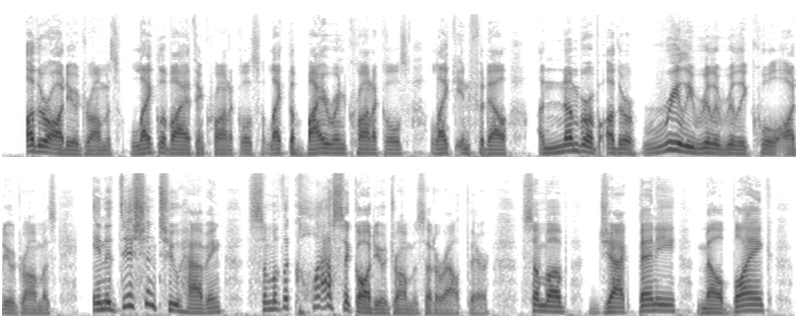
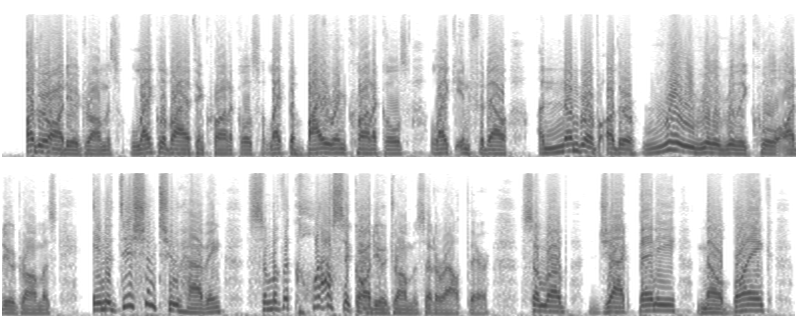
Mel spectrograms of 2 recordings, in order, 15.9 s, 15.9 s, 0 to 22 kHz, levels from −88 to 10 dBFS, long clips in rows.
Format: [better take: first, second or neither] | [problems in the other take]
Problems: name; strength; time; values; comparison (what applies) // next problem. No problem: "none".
first | distortion; heavy; 17% of the sound clipped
